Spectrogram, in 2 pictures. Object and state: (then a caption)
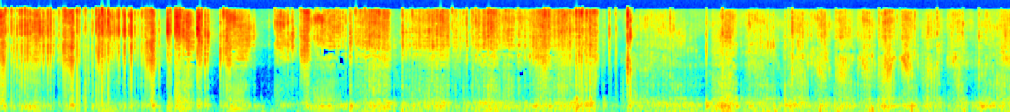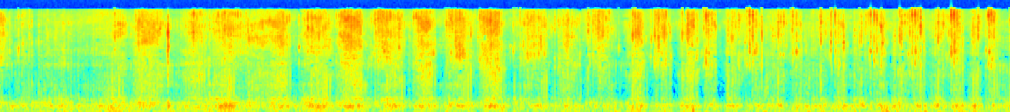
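Metal microphone grille being scratched. Fingertips and nails rapidly scratch the hollow metal mesh grille of an uncovered microphone. The result is a dense, continuous run of quick scraping strokes with a heavy, boomy low-end rumble and faint bright crackle above, staying steady throughout.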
